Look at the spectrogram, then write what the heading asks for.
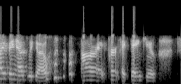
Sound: chuckle

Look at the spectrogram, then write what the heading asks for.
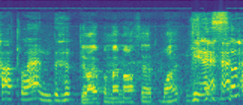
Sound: laughing

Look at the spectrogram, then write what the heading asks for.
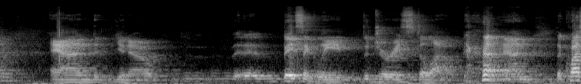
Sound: laughs

